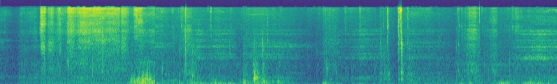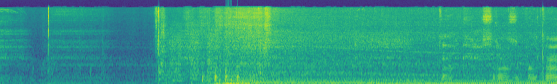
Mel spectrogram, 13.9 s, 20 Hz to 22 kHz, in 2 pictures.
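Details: Samand sedan after idle air control valve replacement, previously with hunting idle, stalling and hard starting: engine catches on the first try and settles into a steady, even fast idle with no stumbling; revs then drop toward about 1000.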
